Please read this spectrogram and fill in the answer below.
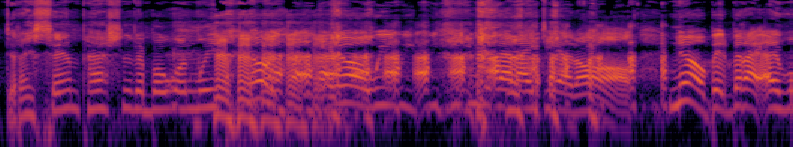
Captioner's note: laughter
